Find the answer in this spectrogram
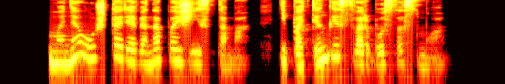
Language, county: Lithuanian, Kaunas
